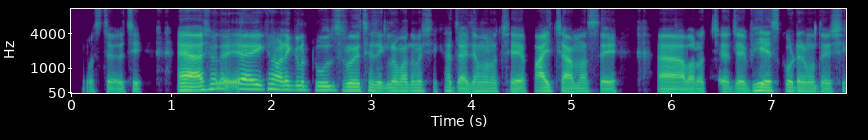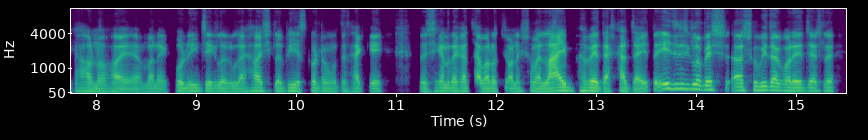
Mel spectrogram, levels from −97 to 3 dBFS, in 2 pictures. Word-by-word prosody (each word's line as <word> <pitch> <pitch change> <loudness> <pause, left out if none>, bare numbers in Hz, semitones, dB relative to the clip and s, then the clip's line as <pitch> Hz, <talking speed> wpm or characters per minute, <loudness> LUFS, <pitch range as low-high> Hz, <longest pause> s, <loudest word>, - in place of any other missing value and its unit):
বুঝতে - - -14
পেরেছি। 90 0 -6 0.4
অ্যা 140 - +7 0.2
আসলে 195 +5 -2
এ - - +4 0.2
এখানে 185 +1 -2
অনেকগুলো 160 -1 0
টুলস 150 0 -1
রয়েছে 135 -1 +1
যেগুলোর 115 +2 -1
মাধ্যমে 120 0 -2
শেখা 125 - -8
যায়। 100 -1 0
যেমন 115 -1 -3
হচ্ছে 105 +1 -7 0.2
Pi 115 -1 +4
Charm 105 -1 0
আছে, 100 - -5 0.6
আ - - +3 0.2
আবার 95 0 -1
হচ্ছে 90 - -11
যে 95 - +1
VS 120 -2 +3
Code 120 -1 -2
এর - - -1
মধ্যে 110 -1 -5
শেখানো 110 -1 -4
হয়। 95 -2 +1
আ - - -5
মানে 100 -1 -4
কোডিং 115 -1 0
যেগুলো 110 -1 -1
গুলা 105 -1 -2
হয় 115 - +3
সেগুলো 115 -1 -3
VS 115 -1 -1
Code 120 -3 -3
এর 110 - -4
মধ্যে 105 +1 -9
থাকে। 100 +1 0 0.4
তো - - -21
সেখানে 115 0 -1
দেখা 115 - +1
যাচ্ছে 105 - -1
আবার 110 - +1
হচ্ছে 110 - -10
অনেক 110 +1 -5
সময় 105 -2 0
লাইভ 120 +3 +8
ভাবে 125 -1 +4
দেখা 105 - 0
যায়। 100 - +2
তো - - +2
এই - - +9
জিনিসগুলো 185 -2 +2
বেশ 160 - +2 0.2
আ - - +5
সুবিধা 150 -1 +3
করে 125 -1 +5
যে 125 - +1
আসলে 120 0 -2
115 Hz, 235 wpm, -24 LUFS, 105-130 Hz, 0.6 s, এই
